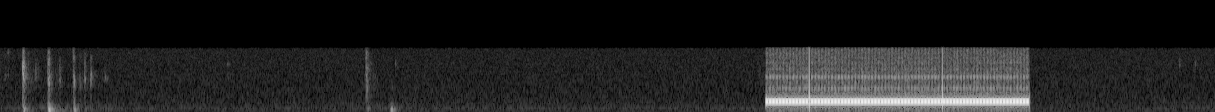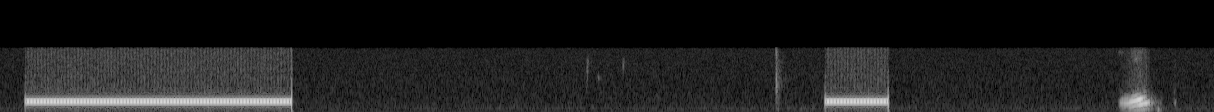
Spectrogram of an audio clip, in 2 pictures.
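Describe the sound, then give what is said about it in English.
A telephone dial tone sounds while a call is placed: a steady, even mid-pitched tone in three bursts, two long and one short, separated by silence, with a few faint clicks around them. “Let's try and dial Mr. Logan.”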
